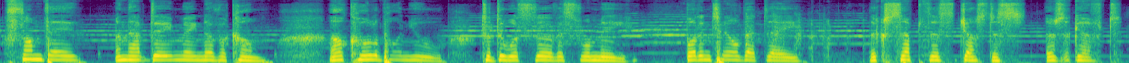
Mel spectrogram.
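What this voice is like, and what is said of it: Don Corleone film character impression. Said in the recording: “one of the best impersonations that you've ever heard ... This is Don Corleone.”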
